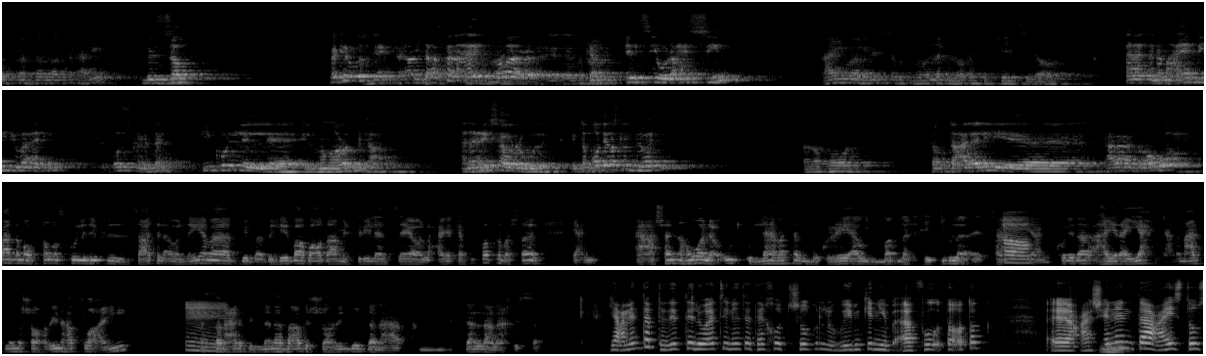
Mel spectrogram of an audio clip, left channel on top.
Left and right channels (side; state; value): both; different; correlation 0.00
